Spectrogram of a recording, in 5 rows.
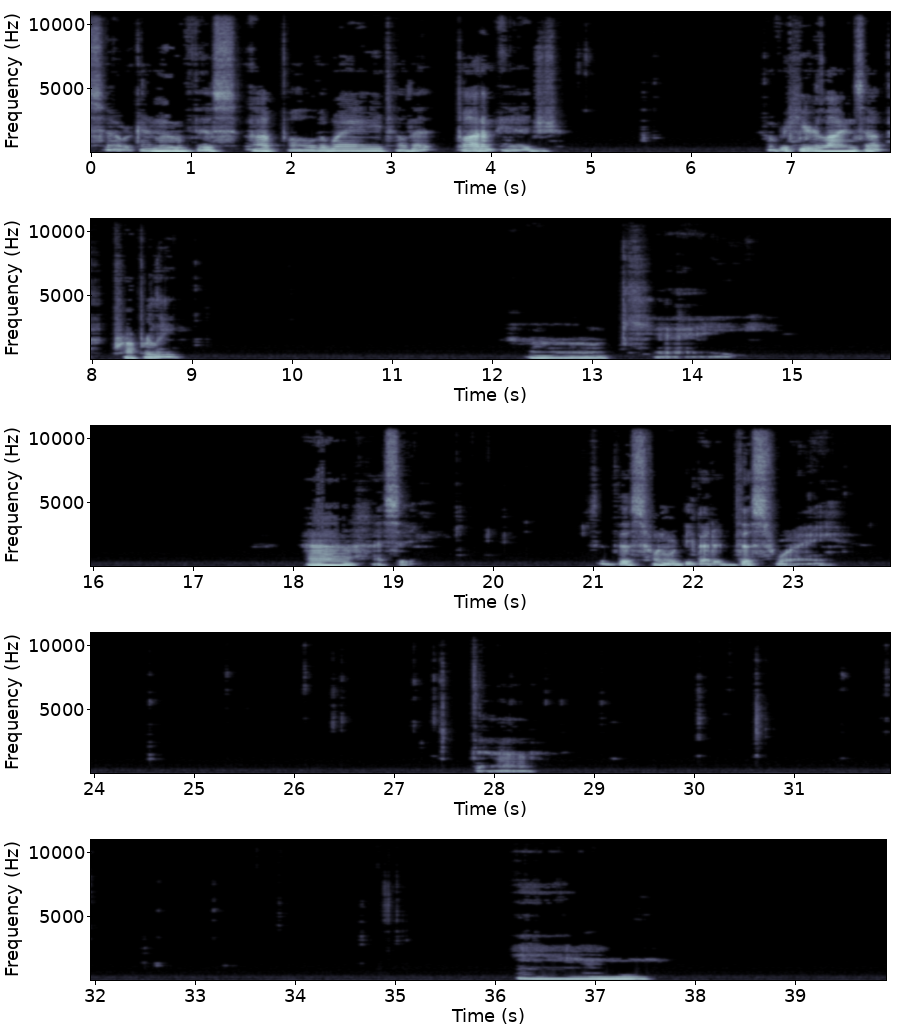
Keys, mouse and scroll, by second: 9.1-18.7 middle drag, 19.7 ctrl+m, 26.5 right click, 32.7 b, 32.7 middle click, 34.7 click, 35.0 g.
